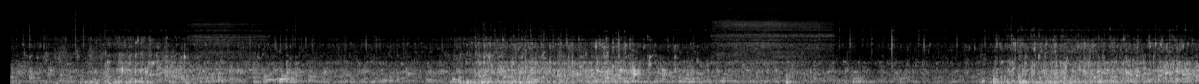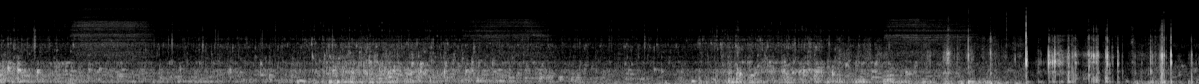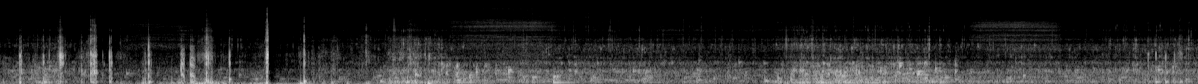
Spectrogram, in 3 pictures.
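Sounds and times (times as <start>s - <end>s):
diver exhaling bubbles: 0.3s - 3.8s, 4.4s - 8.1s, 9.8s - 21.9s, 27.7s - 35.9s
regulator inhalation hiss: 1.9s - 2.8s, 7.1s - 8.5s, 12.7s - 13.6s, 16.7s - 17.6s, 20.8s - 21.7s, 28.6s - 29.6s, 33.7s - 34.7s
sharp clicks and crackles: 21.0s - 28.2s.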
